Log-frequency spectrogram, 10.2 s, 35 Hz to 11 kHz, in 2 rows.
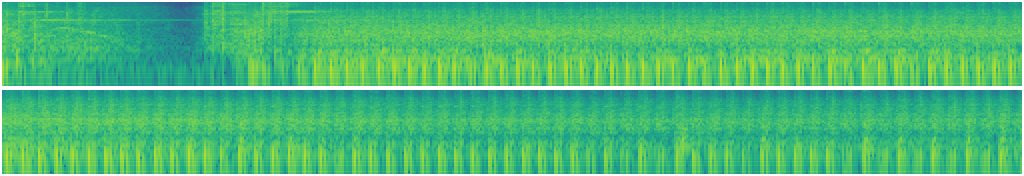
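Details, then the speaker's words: Predator 212 Hemi engine, full build with a 255 grind cam and PVL aluminum flywheel, first run: small single chugs settling into a steady, choppy beat, rougher than stock. Normal running with a performance cam. "sounds pretty good yeah it does you could definitely tell it's got a cam in it yeah it doesn't ain't got that smooth"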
